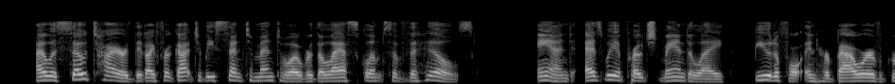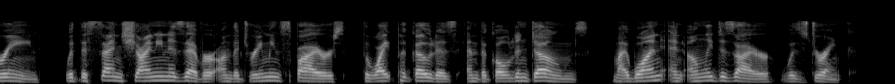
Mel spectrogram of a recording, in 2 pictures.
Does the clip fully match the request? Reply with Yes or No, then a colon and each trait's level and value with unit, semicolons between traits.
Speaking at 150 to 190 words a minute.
Yes: average, 175 wpm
